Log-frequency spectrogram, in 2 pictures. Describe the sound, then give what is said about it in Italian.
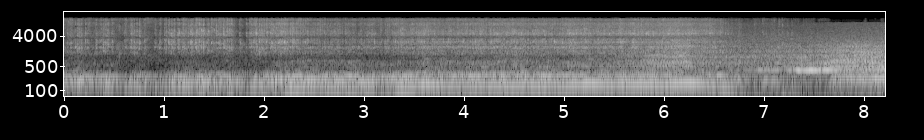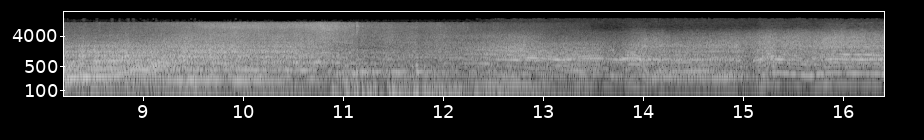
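Roaring engines of a 1961 Aston Martin DB4 GT and a Maserati 5000 GT: a loud, continuous roar with revving and a clear shift in tone partway through, heard alone. “I ruggiti di motore che abbiamo ascoltato appartengono a vetture che hanno segnato buona parte dell'automobilismo italiano dei primi anni 60. L'Aston Martin DB4 GT del 1961, la Maserati 5000 GT”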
